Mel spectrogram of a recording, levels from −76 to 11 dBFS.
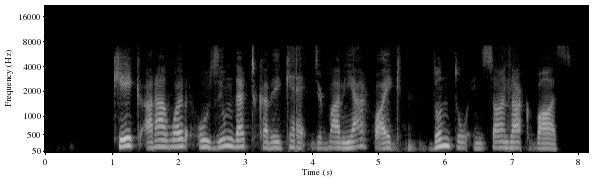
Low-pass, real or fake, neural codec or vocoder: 7.2 kHz; fake; codec, 16 kHz, 0.5 kbps, X-Codec, HuBERT features, trained on LibriSpeech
